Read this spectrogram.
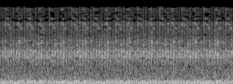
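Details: Brand-new clutch at 15,000 km, engine at idle with the clutch pedal released: a steady engine idle with a constant mid-pitched whirring hum over it; clutch noise, unclear whether installer or manufacturer is at fault.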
